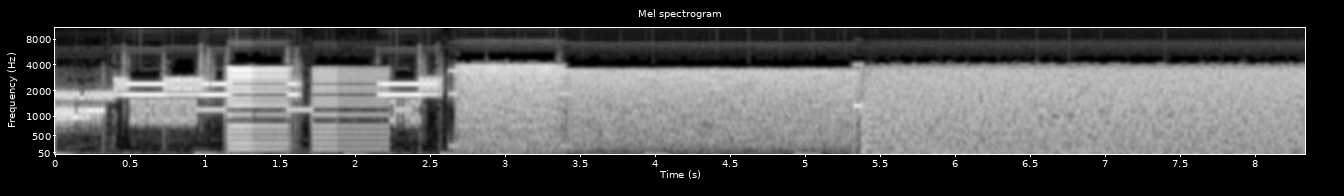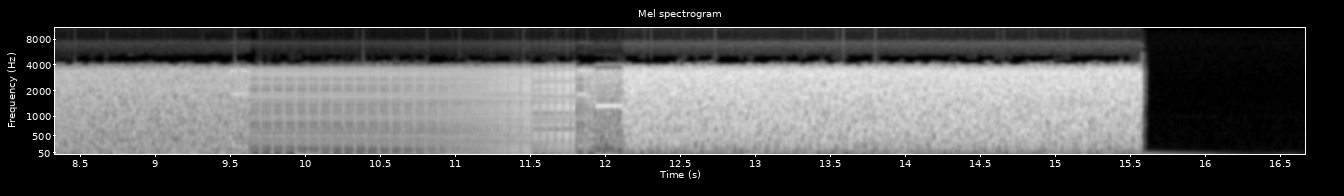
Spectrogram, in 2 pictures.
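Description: A modem screeches, hums and hisses loudly while it connects.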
